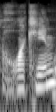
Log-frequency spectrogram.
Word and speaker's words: Joaquin: It's actually pronounced Joaquin. Joaquin.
